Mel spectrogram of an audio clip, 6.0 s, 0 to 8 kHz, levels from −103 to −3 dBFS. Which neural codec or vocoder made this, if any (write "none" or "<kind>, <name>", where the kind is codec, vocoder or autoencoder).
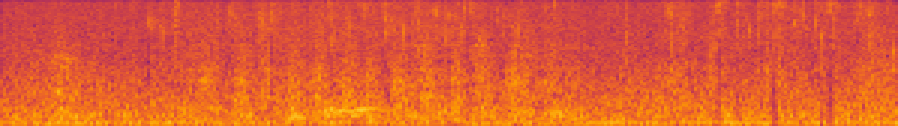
none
